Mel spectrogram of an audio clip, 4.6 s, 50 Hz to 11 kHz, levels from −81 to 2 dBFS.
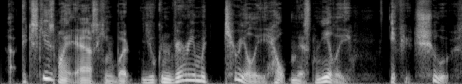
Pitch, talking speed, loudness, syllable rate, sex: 105 Hz, 180 wpm, -19 LUFS, 6.3 syllables/s, male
